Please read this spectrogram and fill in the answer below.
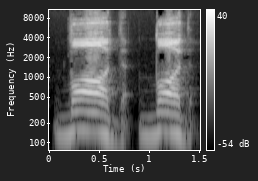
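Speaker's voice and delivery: Dod with a heavy, dark emphatic D; firm backed D on Dod; emphatic, grave D. Shown as a demonstration. Teacher demonstrating the emphatic letter Dod, heavy and dark. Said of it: "Son emphatique, son grave".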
